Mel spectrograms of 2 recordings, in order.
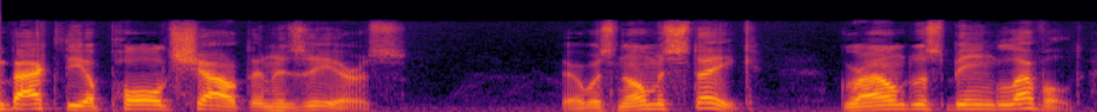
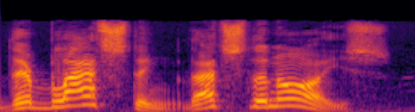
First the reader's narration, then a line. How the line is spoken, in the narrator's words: Mishnov shouted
